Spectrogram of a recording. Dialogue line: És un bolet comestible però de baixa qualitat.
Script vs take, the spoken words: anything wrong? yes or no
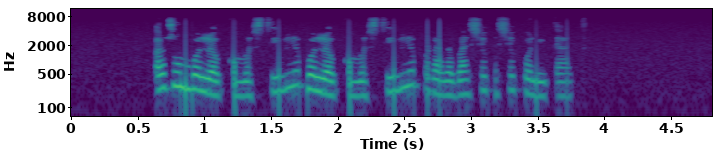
yes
